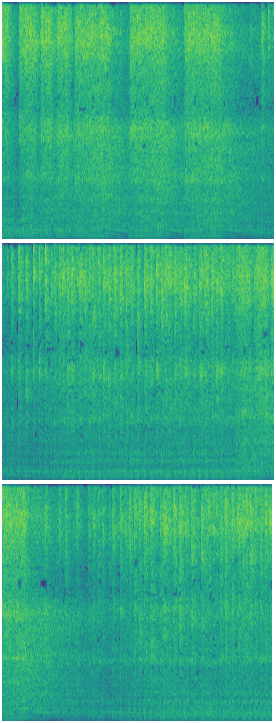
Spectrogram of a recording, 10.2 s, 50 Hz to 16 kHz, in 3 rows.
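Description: Homelite Super 2 chainsaw's small two-stroke engine running without its bar and chain fitted, revved up and back down three times in quick succession about a second in, and once more a few seconds later. The saw is burning off oil from a soaked piston on its first run after revival.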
